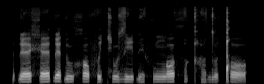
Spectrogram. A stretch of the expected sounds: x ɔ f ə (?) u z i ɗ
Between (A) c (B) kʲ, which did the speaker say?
A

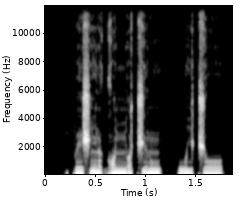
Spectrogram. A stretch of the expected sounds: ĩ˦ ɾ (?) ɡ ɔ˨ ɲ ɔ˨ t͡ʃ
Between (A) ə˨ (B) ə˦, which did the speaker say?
A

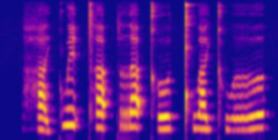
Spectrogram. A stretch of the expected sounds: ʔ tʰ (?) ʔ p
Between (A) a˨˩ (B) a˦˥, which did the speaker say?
B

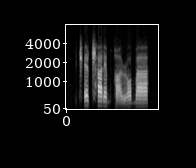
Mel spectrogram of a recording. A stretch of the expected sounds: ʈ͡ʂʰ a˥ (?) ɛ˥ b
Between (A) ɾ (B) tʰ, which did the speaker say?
A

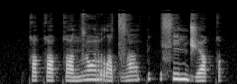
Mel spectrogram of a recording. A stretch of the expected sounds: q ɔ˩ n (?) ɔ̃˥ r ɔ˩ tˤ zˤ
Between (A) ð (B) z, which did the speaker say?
B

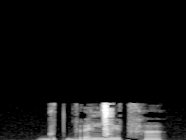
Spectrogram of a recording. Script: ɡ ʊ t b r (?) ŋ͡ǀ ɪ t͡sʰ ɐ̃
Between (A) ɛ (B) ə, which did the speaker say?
A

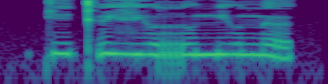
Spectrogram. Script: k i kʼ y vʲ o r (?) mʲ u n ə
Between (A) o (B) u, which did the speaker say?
B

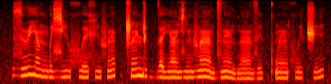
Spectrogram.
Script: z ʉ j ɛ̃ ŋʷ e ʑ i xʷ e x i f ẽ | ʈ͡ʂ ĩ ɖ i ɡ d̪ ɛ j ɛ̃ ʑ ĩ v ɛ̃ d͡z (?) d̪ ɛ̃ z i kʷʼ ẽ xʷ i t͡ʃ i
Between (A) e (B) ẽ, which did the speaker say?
B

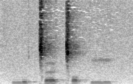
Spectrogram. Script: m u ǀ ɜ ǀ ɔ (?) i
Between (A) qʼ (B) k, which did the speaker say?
B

